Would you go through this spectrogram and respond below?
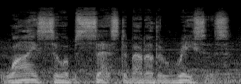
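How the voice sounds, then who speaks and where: A stoic fantasy game hero, with an extremely deep voice. He is a sardonic monster hunter who speaks in curt lines. Music runs clearly underneath. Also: fairly even intonation, unhurried. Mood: impatient, sardonic. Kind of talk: fantasy video game acting. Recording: music behind the voice.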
